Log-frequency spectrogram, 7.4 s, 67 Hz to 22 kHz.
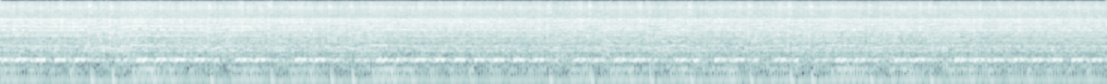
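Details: BMW K1600B six-cylinder rough at idle and in first gear near the top of clutch engagement; no diagnostic codes, dealer found nothing, owner suspects bad fuel, exhaust or plugs: slightly uneven, wavering idle beat over a low hum.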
